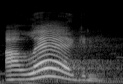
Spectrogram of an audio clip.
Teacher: A sílaba lé é a mais forte. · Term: sílaba tônica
